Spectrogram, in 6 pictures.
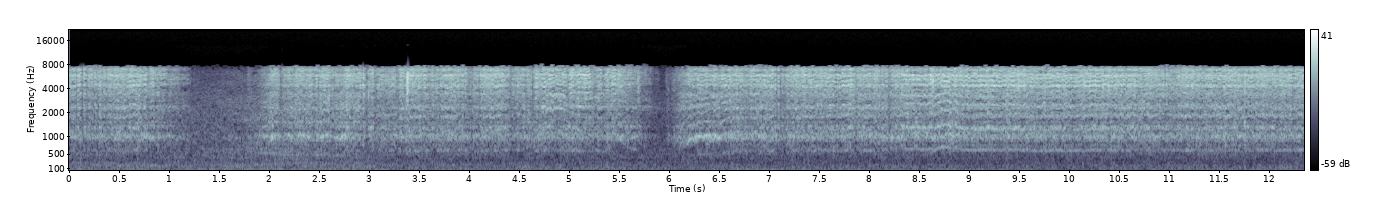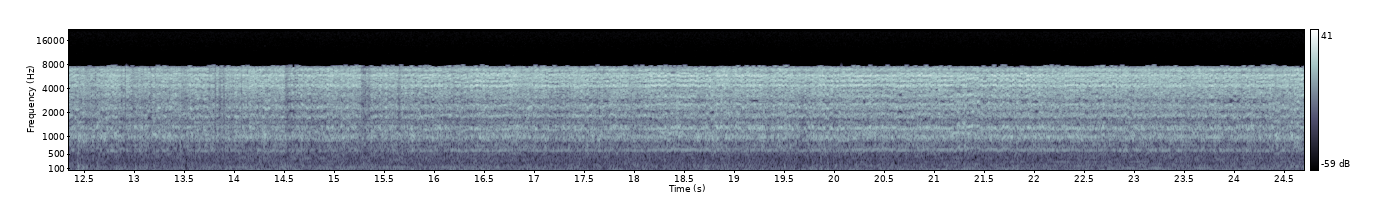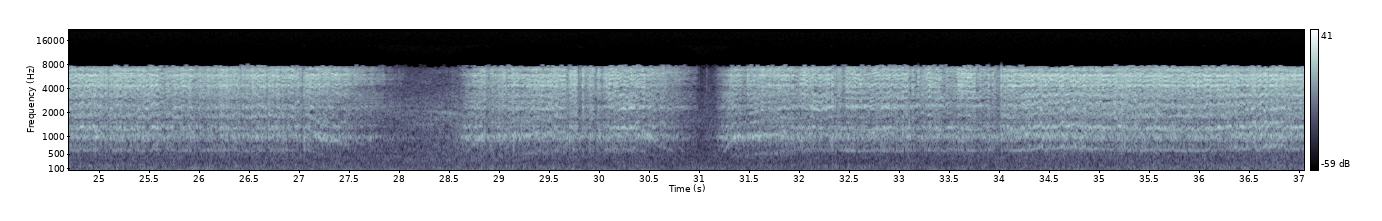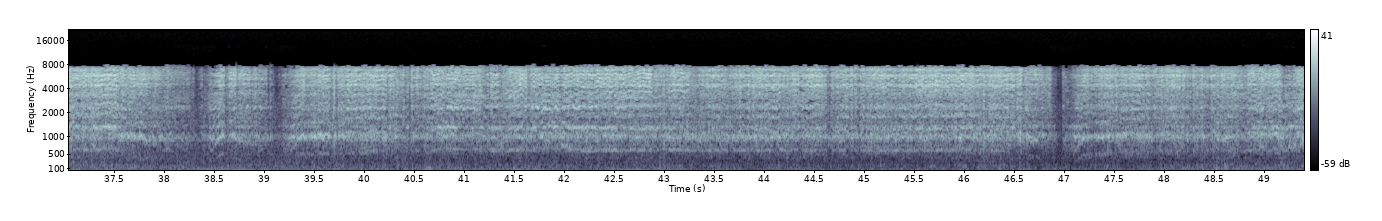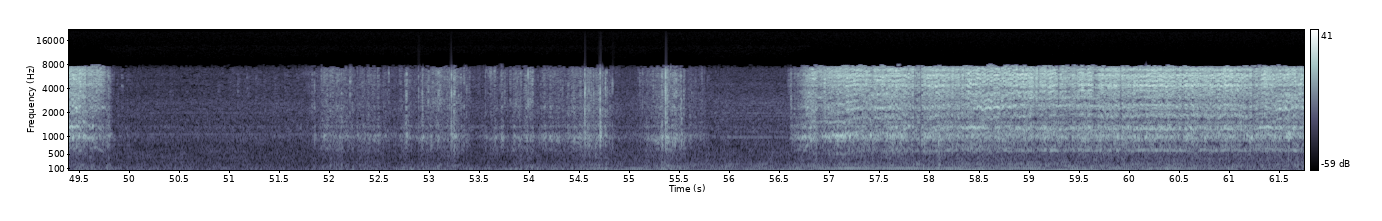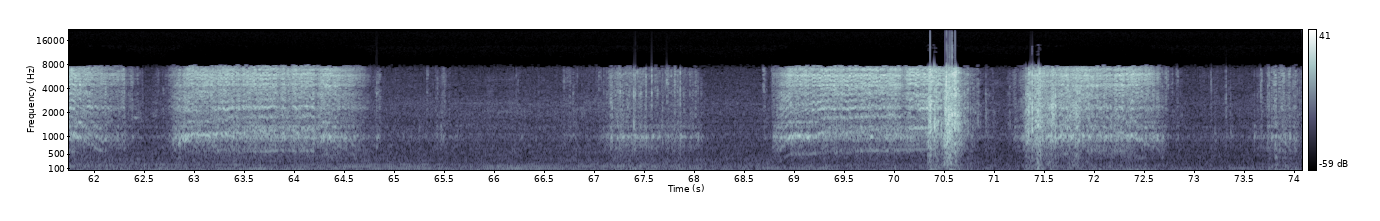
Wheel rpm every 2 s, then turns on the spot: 100, 120, 140, 130, 160, 170, 160, 160, 160, 160, 160, 160, 160, 110, 90, 90, 160, 160, 140, 60, 160, 160, 160, 110, 130, 10, 10, 20, 80, 160, 150, 90, 40, 10, 70, 80, 40.
50-56 64-68 72-74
